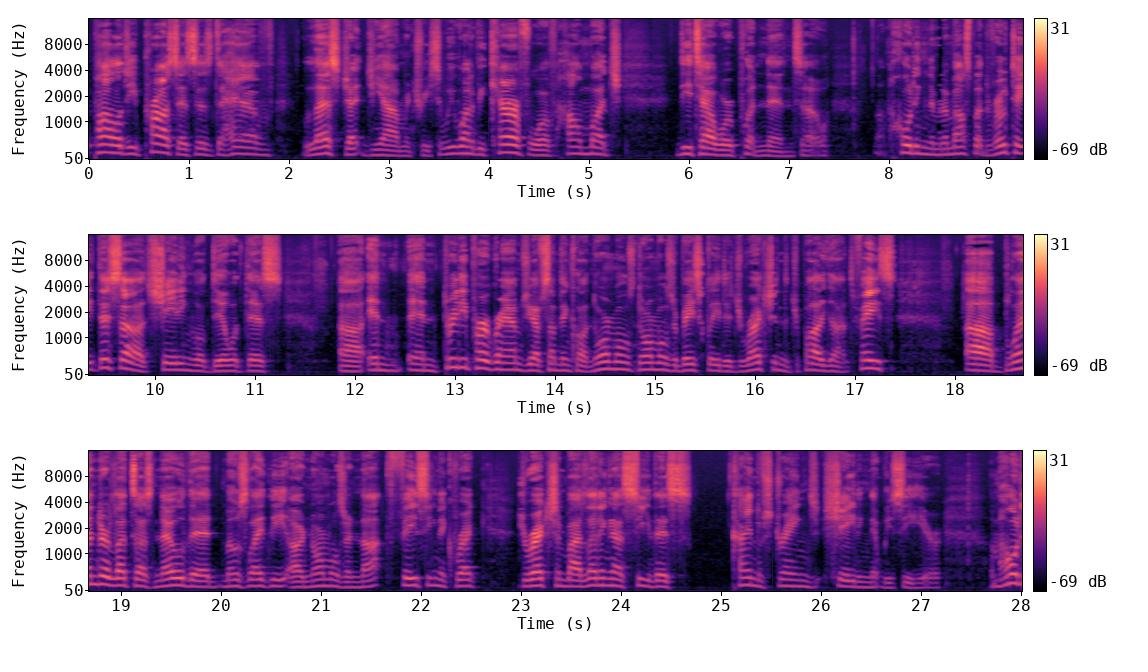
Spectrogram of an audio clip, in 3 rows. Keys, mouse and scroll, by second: 7.6 middle click, 27.5 middle click.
